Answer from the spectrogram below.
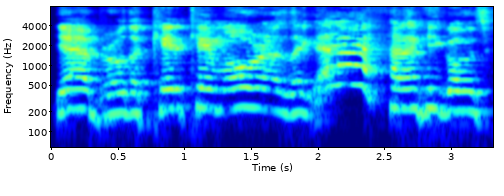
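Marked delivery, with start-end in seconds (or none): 2.0-2.5 high, loud "ah" shriek; mock scream. Teen reacting to the kid coming over, mock scream. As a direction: imitate a startled high scream.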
